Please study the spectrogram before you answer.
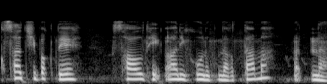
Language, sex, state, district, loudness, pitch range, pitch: Garo, female, Meghalaya, South Garo Hills, -15 LUFS, 220-260 Hz, 235 Hz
